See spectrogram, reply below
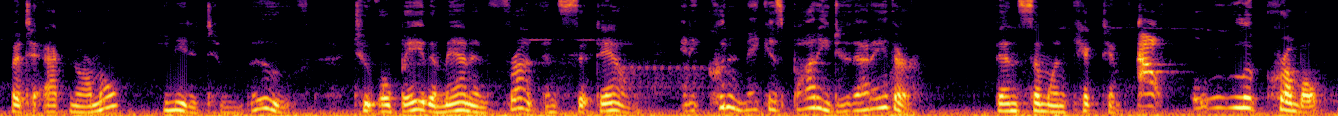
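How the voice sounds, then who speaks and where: A woman's voice: mid-range voice, dark tone, a little hiss or hum, low-quality recording. A woman reading a children's novel aloud, narrating expressively and dramatizing the story.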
